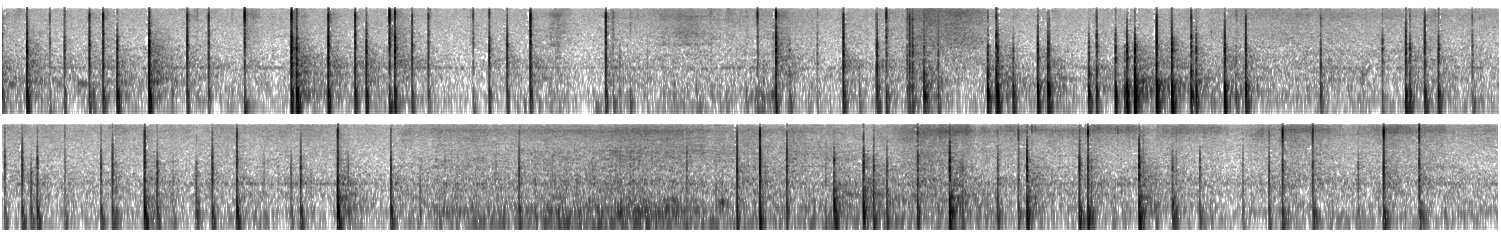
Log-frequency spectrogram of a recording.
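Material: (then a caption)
Laminated board. Long painted nails and fingertips of both hands tap and scratch a small, flat, solid, laminated clock-printed dry-erase board lying on a table. Many quick, dry, clicky taps with almost no ring are heard, with softer scratching passages in between, most noticeably around the ten-second mark. Faint bird and dog sounds sit in the quiet background.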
